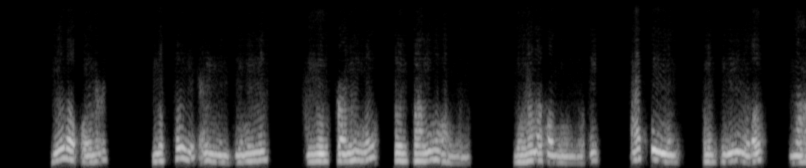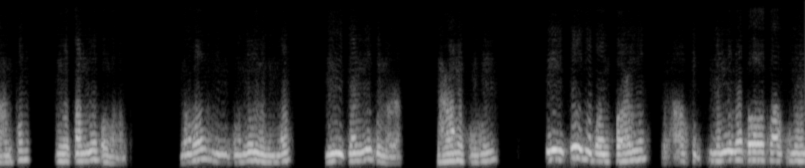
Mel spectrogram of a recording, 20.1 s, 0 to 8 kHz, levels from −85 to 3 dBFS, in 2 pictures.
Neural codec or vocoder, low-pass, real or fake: codec, 16 kHz, 0.5 kbps, FreqCodec, smaller model; 7.2 kHz; fake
